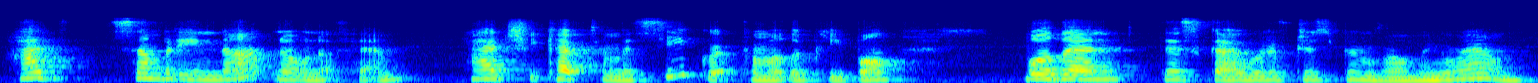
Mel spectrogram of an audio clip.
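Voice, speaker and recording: A woman's voice: lowish voice, expressive, moderate pace, a bit bright, low-quality recording. A woman co-hosting a talk show, speaking bluntly and passionately, swearing freely. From Greek heritage. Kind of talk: heated political talk.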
